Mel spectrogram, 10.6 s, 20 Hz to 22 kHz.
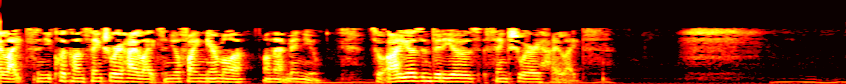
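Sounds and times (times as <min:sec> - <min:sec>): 
speech: 0:00.0 - 0:07.5
female pet snoring while napping: 0:03.6 - 0:05.4, 0:09.3 - 0:10.5.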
